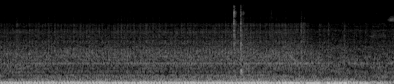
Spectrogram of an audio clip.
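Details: Develon excavator, left running after ECU plug work with no error codes: steady low diesel rumble at idle, even and unbroken, no misses or knocks; engine running normally.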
